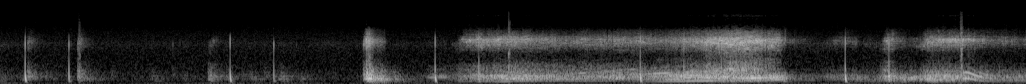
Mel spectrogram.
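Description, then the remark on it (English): A few sharp clunks and clicks, then a car engine roars and accelerates with a rising whine, dropping off before more thuds and a steady hiss. “Here's my car, Lil. Hop in.”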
